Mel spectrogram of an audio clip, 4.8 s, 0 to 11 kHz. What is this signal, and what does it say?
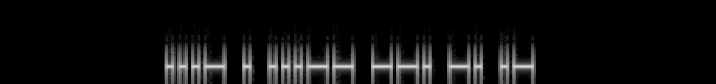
Morse code, heard as a keyed tone, about 28 wpm, 700 Hz. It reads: VE3GNA
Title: Call Signs - 28wpm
